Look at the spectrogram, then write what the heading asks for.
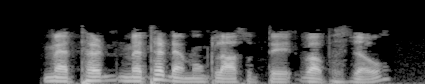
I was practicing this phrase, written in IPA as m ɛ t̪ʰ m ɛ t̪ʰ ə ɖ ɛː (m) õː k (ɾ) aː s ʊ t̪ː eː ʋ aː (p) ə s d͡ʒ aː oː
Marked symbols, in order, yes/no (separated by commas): yes, no, yes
